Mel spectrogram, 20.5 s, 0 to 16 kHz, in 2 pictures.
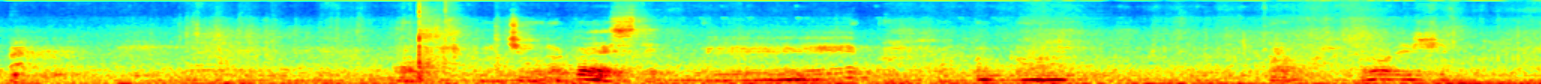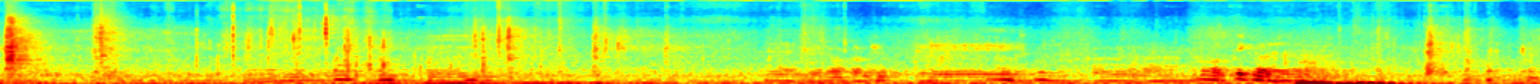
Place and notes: Ascolto il tuo cuore, città. I listen to your heart, city. Several chapters **SCROLL DOWN FOR ALL RECORDINGS** - “Posting postcard and market shopping at the time of covid19” Soundwalk
“Posting postcard and market shopping at the time of covid19” Soundwalk
Chapter LXX of Ascolto il tuo cuore, città. I listen to your heart, city.
Friday May 8th 2020. Walking to mailbox to post postcard and shopping in outdoor market Piazza Madama Cristina, fifty nine days (but fifth day of Phase 2) of emergency disposition due to the epidemic of COVID19.
Start at 1:45 p.m. end at 2:17 p.m. duration of recording 32’27”
The entire path is associated with a synchronized GPS track recorded in the (kml, gpx, kmz) files downloadable here:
